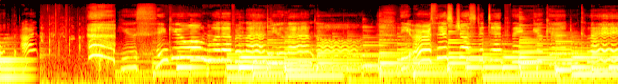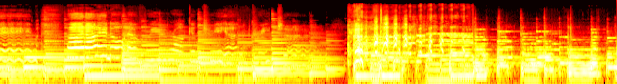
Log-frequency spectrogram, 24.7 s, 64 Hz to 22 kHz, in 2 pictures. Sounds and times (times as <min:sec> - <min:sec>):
Music: 0:00.0 - 0:00.8, 0:02.3 - 0:24.7.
